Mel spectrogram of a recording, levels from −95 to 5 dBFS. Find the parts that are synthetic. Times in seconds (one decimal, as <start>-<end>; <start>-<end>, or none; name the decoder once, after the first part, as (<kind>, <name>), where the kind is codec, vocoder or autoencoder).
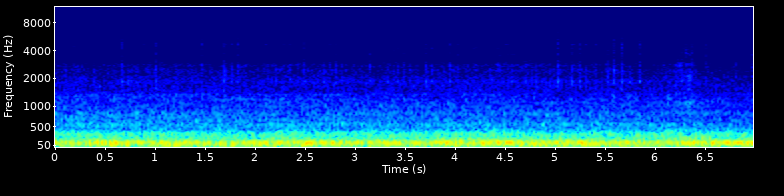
0.5-2.3 (autoencoder, DAC-VAE); 4.3-6.5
